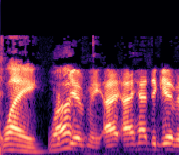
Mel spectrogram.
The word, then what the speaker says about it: Bublé: That's not his name. You're not saying it right. If you're going to talk about Michael Bublé, you got to talk. You got to say it right. Bublé.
